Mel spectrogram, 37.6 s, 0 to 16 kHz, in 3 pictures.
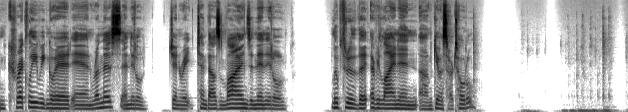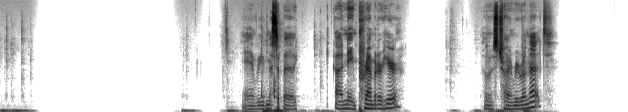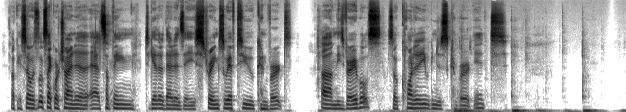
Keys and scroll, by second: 35.5 ctrl+space.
